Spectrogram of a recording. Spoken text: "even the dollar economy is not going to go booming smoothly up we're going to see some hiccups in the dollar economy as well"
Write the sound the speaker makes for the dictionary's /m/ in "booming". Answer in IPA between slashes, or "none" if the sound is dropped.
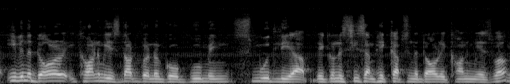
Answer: /m/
